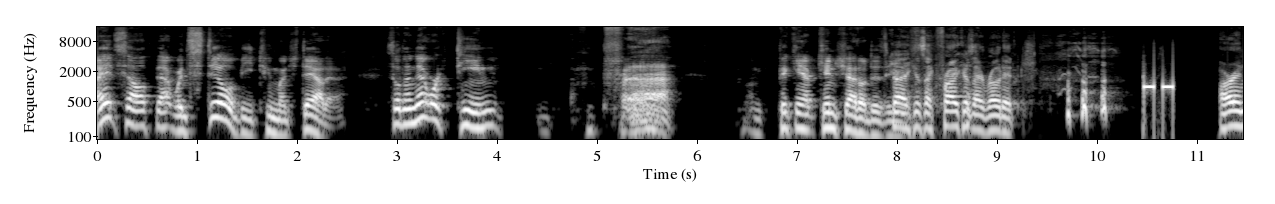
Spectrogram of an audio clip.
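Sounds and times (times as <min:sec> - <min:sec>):
speech: 0:00.0 - 0:05.8, 0:06.5 - 0:10.2, 0:11.2 - 0:11.4
person grunting after swallowing something wrong: 0:05.1 - 0:05.8
laughter: 0:09.5 - 0:10.3.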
